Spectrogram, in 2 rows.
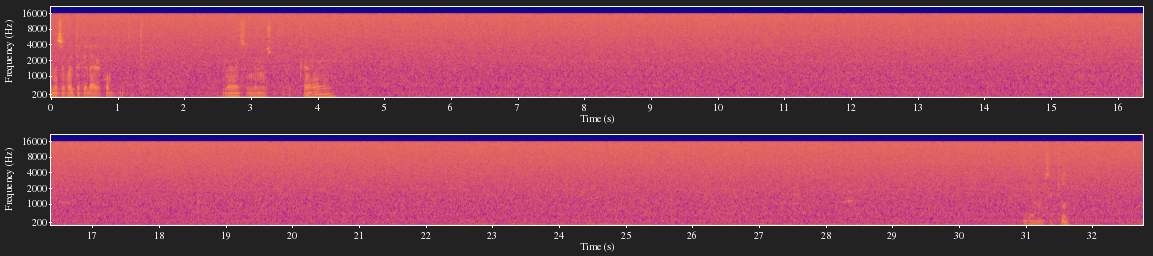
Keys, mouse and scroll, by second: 7.6 click, 12.4 click, 18.4 click, 20.5 click, 30.9 click.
